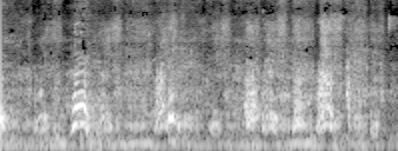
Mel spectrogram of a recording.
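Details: Rottweiler facing off with an armadillo, giving short, high, yelping barks in uneven bursts about every half second over a steady low background rumble.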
